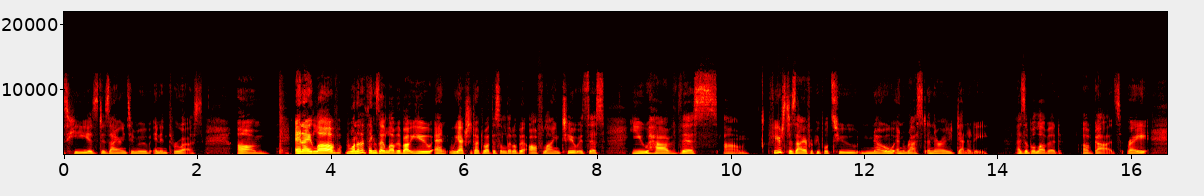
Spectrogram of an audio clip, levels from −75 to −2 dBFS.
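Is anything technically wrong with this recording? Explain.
Yes. From 0.75 s, just after "he is", to 15.69 s, about ten clock drift buffer slips recur every 1.66 s as clicks in the speech. These are likely caused by two devices' clocks differing by around 200 parts per million, so a buffer between them keeps drifting until a block of roughly 15 samples is dropped or repeated. Random dropouts or glitches would land at scattered times, but these ticks keep a steady beat.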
